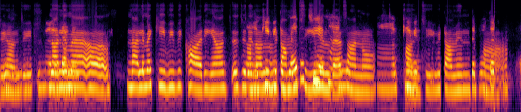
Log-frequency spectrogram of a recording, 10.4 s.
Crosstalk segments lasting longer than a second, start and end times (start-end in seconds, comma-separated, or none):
4.9-7.1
